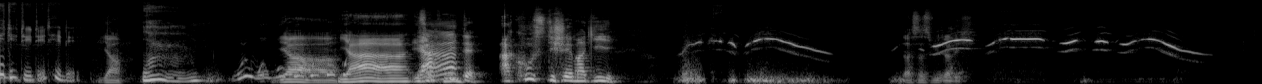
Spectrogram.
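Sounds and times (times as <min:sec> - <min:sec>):
speech: 0:00.0 - 0:07.7, 0:09.0 - 0:09.8
person whistling a gliding melody imitating a synth sound: 0:06.8 - 0:08.4, 0:09.0 - 0:12.2.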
